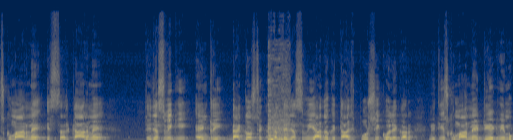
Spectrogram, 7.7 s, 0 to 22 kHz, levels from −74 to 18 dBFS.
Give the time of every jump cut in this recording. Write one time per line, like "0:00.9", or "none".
0:04.0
